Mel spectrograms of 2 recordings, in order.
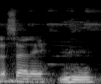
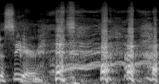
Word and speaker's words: Acere: uh with a seti i just got so tired of educating people on how to say it and they came in here and kept saying to see her i was like you know what so let's go with a seer okay you're driving some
